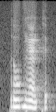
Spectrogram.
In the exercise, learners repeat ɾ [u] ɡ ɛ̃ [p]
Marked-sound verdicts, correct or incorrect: correct, incorrect

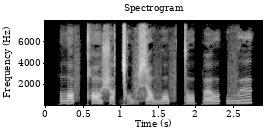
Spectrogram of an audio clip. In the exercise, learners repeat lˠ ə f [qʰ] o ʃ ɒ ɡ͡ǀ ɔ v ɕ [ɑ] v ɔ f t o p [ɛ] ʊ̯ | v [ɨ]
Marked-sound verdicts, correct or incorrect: correct, correct, incorrect, correct

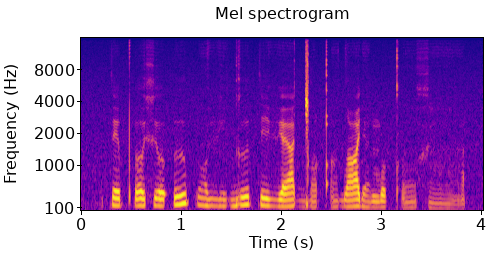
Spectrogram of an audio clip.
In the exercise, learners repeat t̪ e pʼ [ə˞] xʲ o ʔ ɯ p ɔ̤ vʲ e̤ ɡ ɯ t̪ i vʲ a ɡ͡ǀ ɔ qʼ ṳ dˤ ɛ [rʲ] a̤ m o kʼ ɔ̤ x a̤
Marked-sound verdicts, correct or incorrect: incorrect, incorrect

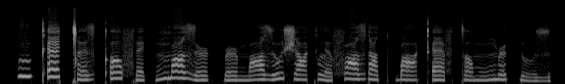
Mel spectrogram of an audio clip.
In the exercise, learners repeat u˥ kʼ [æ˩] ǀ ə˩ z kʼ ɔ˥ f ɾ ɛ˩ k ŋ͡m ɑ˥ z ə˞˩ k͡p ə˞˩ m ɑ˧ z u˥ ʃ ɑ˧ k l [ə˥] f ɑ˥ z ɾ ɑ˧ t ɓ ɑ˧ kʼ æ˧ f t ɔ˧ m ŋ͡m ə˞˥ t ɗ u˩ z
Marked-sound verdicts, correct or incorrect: incorrect, incorrect

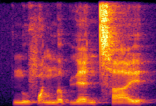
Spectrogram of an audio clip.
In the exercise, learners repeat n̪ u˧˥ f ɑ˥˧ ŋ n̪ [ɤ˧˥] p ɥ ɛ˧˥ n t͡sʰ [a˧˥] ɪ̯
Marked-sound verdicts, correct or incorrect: incorrect, correct

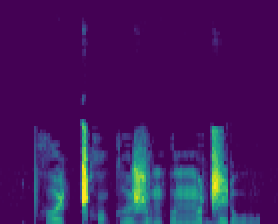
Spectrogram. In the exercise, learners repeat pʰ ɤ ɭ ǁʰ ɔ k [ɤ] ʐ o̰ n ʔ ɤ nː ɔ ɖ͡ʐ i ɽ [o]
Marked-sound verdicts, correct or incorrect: incorrect, incorrect

